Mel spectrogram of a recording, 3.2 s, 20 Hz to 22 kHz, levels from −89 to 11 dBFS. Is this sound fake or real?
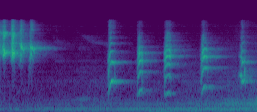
fake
